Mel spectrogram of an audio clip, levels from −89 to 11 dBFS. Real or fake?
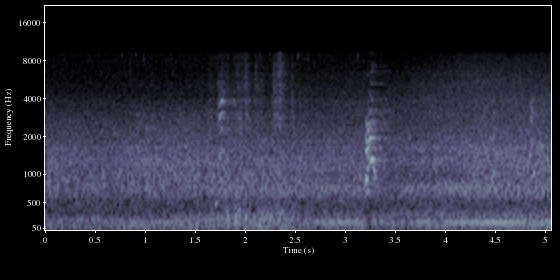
fake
